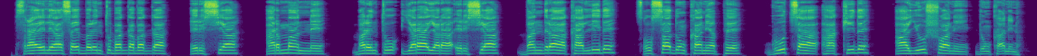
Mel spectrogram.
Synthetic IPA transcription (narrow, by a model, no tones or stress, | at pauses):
ʔɪsɾaːʔeːlɪjaːsɐjbɐɾɛnt̪ːʊbɐɡːɐbɐɡːɐ | ɛɾɪsːɪjaː | ʔɐɾmːaːnːɛ | bɐɾɛnt̪ːʊjɐɾaːjɐɾaːʔɛɾɪsːɪjaː | bɐnd̪ɪɾaːkaːlːiːd̪ɛ | t͡sʼo̞ːsːaːd̪ʊŋkːaːnɪjaːpːɛ | ɡuːt͡sːaːhaːkːiːd̪ɛ | aːjuːʃːʊwaːnɪd̪ʊŋkːaːnɪnɐ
